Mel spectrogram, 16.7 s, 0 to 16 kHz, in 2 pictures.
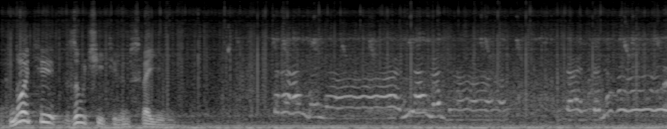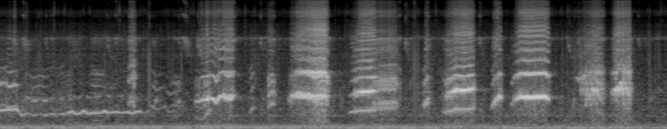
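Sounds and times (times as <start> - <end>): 
speech: 0.1 - 2.3, 5.0 - 6.5, 7.1 - 8.8
blue-fronted amazon parrot singing a human-like melody: 3.4 - 16.4
blue-fronted amazon parrot squawking: 9.4 - 16.3.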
